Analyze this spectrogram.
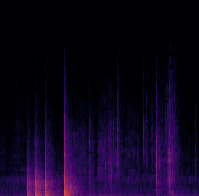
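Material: Fried dough.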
